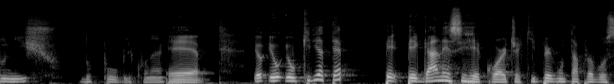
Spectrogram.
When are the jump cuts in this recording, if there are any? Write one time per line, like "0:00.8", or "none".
0:01.7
